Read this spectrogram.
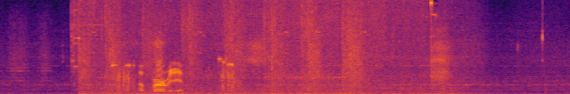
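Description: A giant robot stomps along with heavy, rumbling footsteps.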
